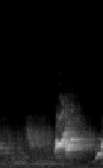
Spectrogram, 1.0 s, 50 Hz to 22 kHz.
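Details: Red-whiskered bulbul × yellow-vented bulbul crossbreed from a champion bloodline, 1 year 6 months old, benchmark song: two bright, slurred whistled notes, each falling slightly, half a second apart, over faint background chatter.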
